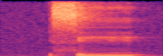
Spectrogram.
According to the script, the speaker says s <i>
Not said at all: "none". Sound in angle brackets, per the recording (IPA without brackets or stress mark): i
